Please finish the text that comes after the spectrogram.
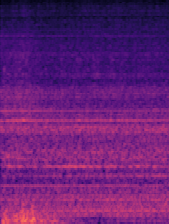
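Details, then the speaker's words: LG front-load washer-dryer with a jury-rigged drain pump, because the owner thinks crossed wires fried the board's drain control: even electric hum with a faint low rumble, at ten minutes. The drum is pretty well drained. "draining it again we're at ten minutes and now it's pretty well drained"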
